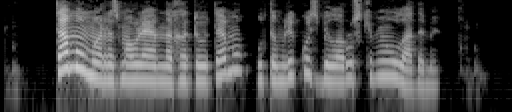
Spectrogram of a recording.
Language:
Belarusian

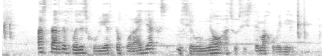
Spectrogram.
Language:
Spanish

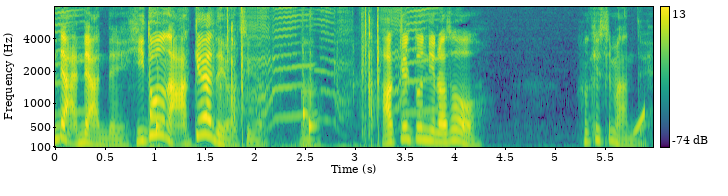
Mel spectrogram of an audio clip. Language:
Korean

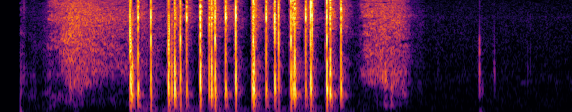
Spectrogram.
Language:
Georgian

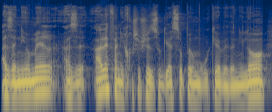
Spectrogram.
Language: Hebrew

